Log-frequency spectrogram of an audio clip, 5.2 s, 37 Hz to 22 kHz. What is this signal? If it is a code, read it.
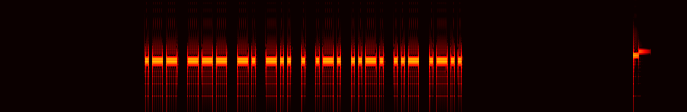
Morse code, heard as a keyed tone, about 44 wpm, 700 Hz. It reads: WONDERFUL
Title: Top 1001-1250 Words 45wpm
